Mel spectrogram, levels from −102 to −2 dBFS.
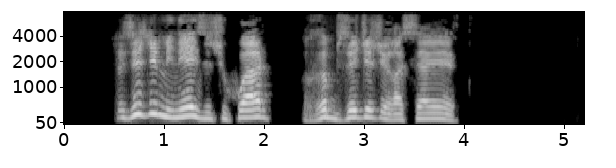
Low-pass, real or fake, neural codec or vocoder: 7.2 kHz; real; none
